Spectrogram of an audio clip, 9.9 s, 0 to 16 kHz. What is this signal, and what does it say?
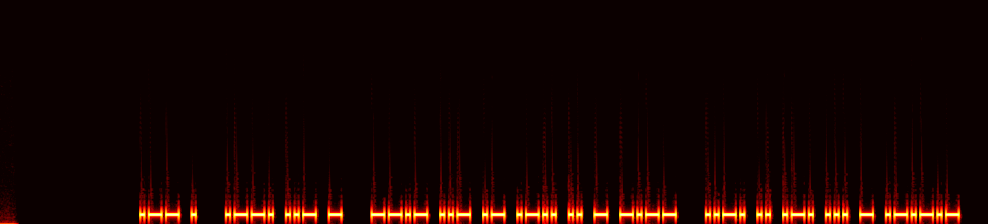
Morse code, heard as a keyed tone, about 27 wpm, 700 Hz. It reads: WE PUT QUALITY FIRST.
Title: Sentences from Top 1000 Words - Review Part 4 - 28wpm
